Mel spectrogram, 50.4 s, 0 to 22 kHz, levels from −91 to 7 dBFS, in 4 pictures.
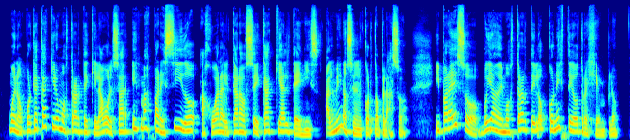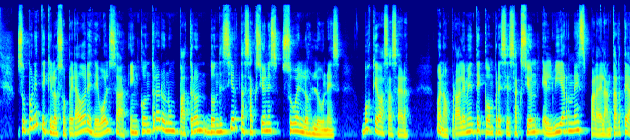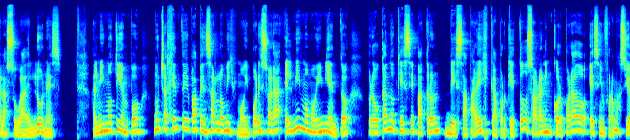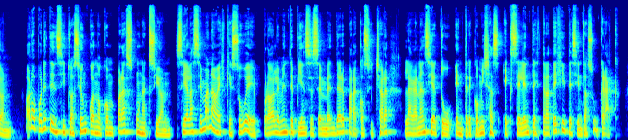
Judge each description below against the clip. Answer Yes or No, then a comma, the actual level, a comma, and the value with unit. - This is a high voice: No, medium, 155 Hz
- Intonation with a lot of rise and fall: Yes, wide, 6.9 semitones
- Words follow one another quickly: No, average, 155 wpm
